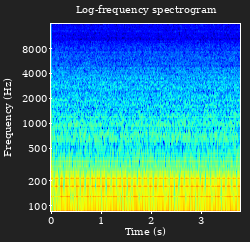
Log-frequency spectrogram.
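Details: 1989 Cadillac DeVille 4.5L right after ECM replacement for F32 code, cold hard starting and rough, searching idle: a slightly rough start while the new computer relearns, then a steady, even low idle with no knocks or misses; normal idle.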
